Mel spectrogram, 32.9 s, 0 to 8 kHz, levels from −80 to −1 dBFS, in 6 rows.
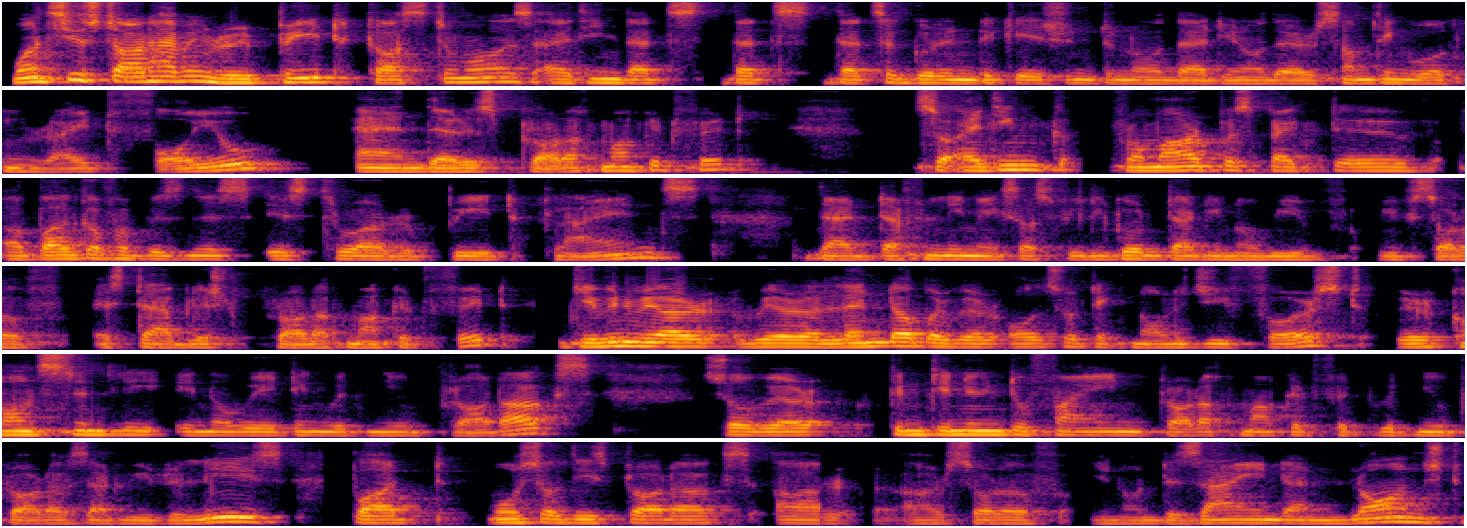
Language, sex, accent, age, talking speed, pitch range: English, male, Indian, 20-39, 200 wpm, 110-130 Hz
